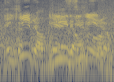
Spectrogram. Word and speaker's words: gyro: How do you pronounce this? Gyro. Gyro. Okay. Okay, so it's pronounced gyro.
